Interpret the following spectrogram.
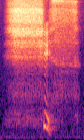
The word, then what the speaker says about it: kyss: En kyss. K uttalas sh därför att Y är en mjuk vokal.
